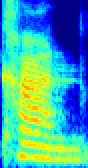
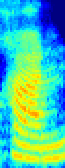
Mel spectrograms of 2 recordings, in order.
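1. คำนี้ออกเสียงเป็นเสียงต่ำ 2. คำนี้ออกเสียงเป็นเสียงขึ้น (1) "ขันไม่เอกขัน" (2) "ขออะนอขัน"

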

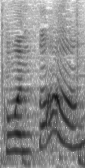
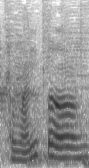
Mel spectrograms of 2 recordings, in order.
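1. Masaya ang tono ng pagkasabi ng salita. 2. Malandi ang tono ng pagkasabi ng salita. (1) "Ayan, happy" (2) "naglalandik ka"

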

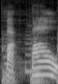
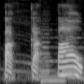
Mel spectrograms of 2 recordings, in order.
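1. ออกเสียงสองพยางค์ 2. ออกเสียงสามพยางค์ (1) "การอ่านออกเสียงแบบที่ 1 ออกเสียงว่า ปักเป้า" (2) "การอ่านออกเสียงแบบที่ 2 ให้ออกเสียงว่า ปักกะเป้า"

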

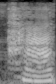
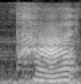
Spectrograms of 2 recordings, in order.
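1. พยางค์นี้มีเสียงเอก 2. พยางค์นี้มีเสียงจัตวา (1) "ผาเอก" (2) "เสียงจัตวา"

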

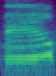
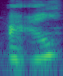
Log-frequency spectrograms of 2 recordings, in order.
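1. พยางค์นี้ออกเสียงด้วยเสียงสูง 2. พยางค์นี้ออกเสียงด้วยเสียงขึ้น (1) "ตรี" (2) "จัตวา"

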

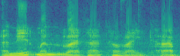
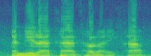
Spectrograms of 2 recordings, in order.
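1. พูดด้วยสำเนียงไทยมาตรฐาน มีวรรณยุกต์ไทยครับ 2. พูดด้วยสำเนียงเขมร วรรณยุกต์แบนราบครับ (1) "แต่ถ้าเราเนี่ย" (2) "แต่ถ้าเป็นคนเขมรนี่"

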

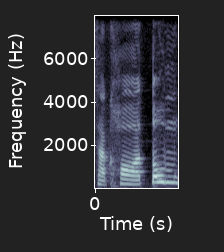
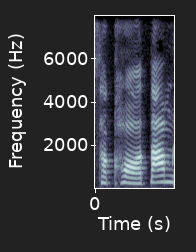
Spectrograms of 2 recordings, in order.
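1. พยางค์สุดท้ายมีสระ 'u' แบบห่อริมฝีปาก 2. พยางค์สุดท้ายมีสระ 'a' แบบเปิด (1) "ดีกว่าสคอตุ้ม" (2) "พี่อ่านว่าสคอตั้มดีกว่า"

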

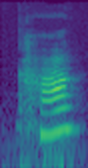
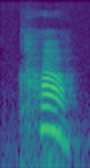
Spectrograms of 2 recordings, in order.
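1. 이 단어에서 음높이가 올라가요. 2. 이 단어에서 음높이가 올라가지 않아요. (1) "질문일 때는 올라가는 음으로" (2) "평서문일 때는 카"

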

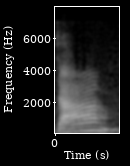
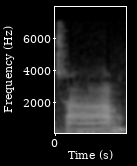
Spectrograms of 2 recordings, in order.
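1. คำนี้ขึ้นต้นด้วยเสียง j 2. คำนี้ขึ้นต้นด้วยเสียง ch (1) "ส่วนถิ่นเหนือเขาเรียกว่าจ้าง" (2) "ภาษาไทยมาตรฐานเราเรียกช้างนะคะ"

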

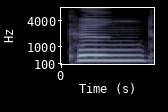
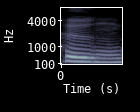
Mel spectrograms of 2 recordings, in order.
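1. พยางค์นี้พูดด้วยเสียงสามัญ 2. พยางค์นี้พูดด้วยเสียงต่ำ (1) "เสียงสามัญ" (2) "เอก"

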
